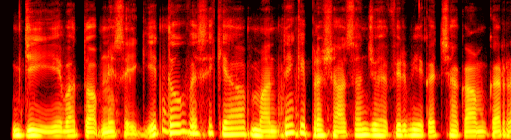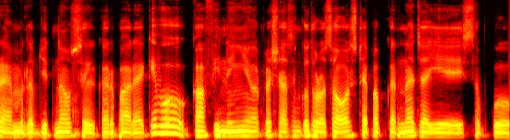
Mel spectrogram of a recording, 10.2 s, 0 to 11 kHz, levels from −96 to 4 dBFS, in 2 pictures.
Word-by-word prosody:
जी, 125 0 +5 0.2
ये 110 - 0
बात 110 +3 -1
तो 100 - +3
आपने 100 +1 +2
सही 80 -6 -3
की 140 - +2
तो 180 - +5
वैसे 165 -2 0
क्या 140 0 +3
आप 145 -1 -1
मानते 110 +7 +2
हैं 180 - +3
कि 180 - +2
प्रशासन 125 0 +2
जो 125 -1 +4
है 115 - +3
फ़िर 120 -1 +1
भी 125 0 +3
एक 110 - -2
अच्छा 115 +1 -2
काम 105 0 +1
कर 105 +2 -1
रहा 105 -2 0
है। 95 - -2
मतलब 95 -2 -2
जितना 100 +2 -1
उससे 100 -2 -2
कर 95 0 -2
पा 95 - +1
रहा 90 0 -2
है 95 - -4
कि 165 - -3
वो 175 - +4 0.2
काफ़ी 115 +2 0
नहीं 110 +1 0
है 110 - -2
और 105 - -4
प्रशासन 105 0 -4
को 115 - -2
थोड़ा-सा 105 -2 -1
और 100 +3 0
स्टेप-अप 100 -4 -4
करना 100 +2 0
चाहिए 95 -3 -2
इस 90 - -8
सबको 95 -5 -4
110 Hz, 275 wpm, -19 LUFS, 100-125 Hz, 0.2 s, जी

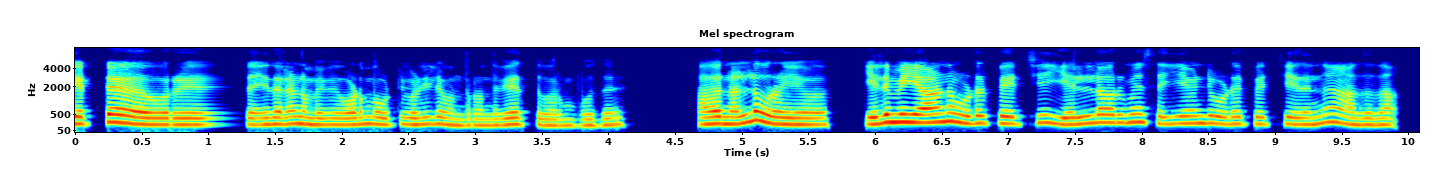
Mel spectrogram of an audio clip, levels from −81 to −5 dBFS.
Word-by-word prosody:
கெட்ட 210 +3 -2 0.4
ஒரு 185 0 0 0.6
இதெல்லாம் 200 +2 0
நம்ம 185 -2 0 0.2
ஒடம்ப 200 +1 0
விட்டு 185 +2 -6
வெளியில 200 +2 -2
வந்துரும் 170 0 -5
அந்த 170 - -4
வேர்த்து 190 0 -2
வரும்போது. 165 +1 -5 0.7
அது 205 +1 +5
நல்ல 230 +7 +1
ஒரு 205 -3 +3 0.7
எளிமையான 250 +3 +5
உடற்பயிற்சி. 215 0 -2 0.2
எல்லோருமே 240 +4 0
செய்ய 205 +1 -3
வேண்டிய 220 0 -1
உடற்பயிற்சி 200 0 -5
எதுன்னா, 200 +7 -2
அதுதான். 185 0 -3
200 Hz, 130 wpm, -22 LUFS, 185-220 Hz, 0.7 s, அது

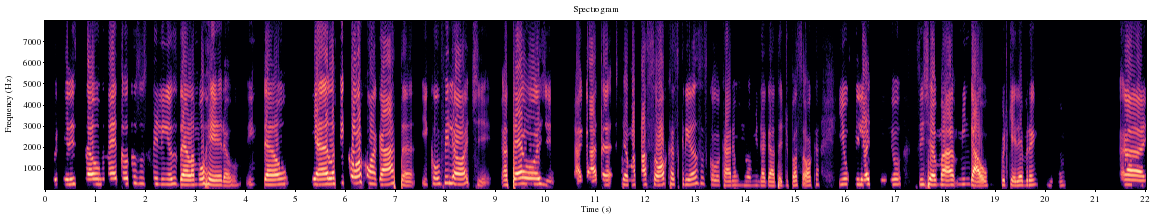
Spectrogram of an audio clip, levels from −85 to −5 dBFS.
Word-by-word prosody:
porque 470 - -6
eles 245 +2 0 0.2
são, 245 +1 +5
né, 250 +1 0
todos 275 +2 -3
os 275 -2 -10 0.2
filhinhos 250 0 -3
dela 225 -1 +5
morreram", 215 -5 0
então, 240 +1 +1 0.5
e 255 - +3
aí 245 +1 +7
ela 260 +1 +6
ficou 315 +1 +2
com 300 - +3
a 270 - +2
gata 235 -6 +1 0.2
e 245 - -13
com 265 +1 -3
o - - -9
filhote, 265 -4 0 0.2
até 255 +5 +4
hoje, 255 -6 0 0.4
a - - -4
gata 360 -6 -1 0.3
chama 220 0 -2
Paçoca. 230 +2 +1
As 245 - -8
crianças 255 +3 -4
colocaram 205 -3 -5
o 205 - -16
nome 200 -1 -12
da 190 -1 -3
gata 185 -1 -2
de 200 - -19
Paçoca, 205 +3 -4 0.4
e 245 +2 -4
o - - -5
filhotinho 245 - -2 0.3
se 240 0 -6
chama 225 -2 +4
Mingau, 250 -5 +1 0.3
porque 215 0 -4
ele 195 0 -2
é 205 - +2
branquinho. 215 +3 -5 1.6
Ai, 225 -2 +4
240 Hz, 130 wpm, -18 LUFS, 220-260 Hz, 1.6 s, aí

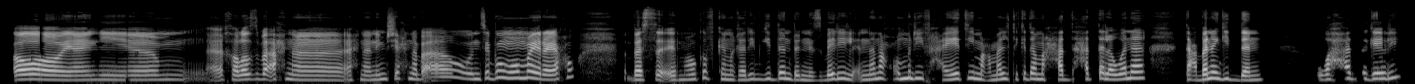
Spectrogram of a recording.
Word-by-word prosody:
آه 225 -2 +7
يعني، 210 +1 +2
آمم، 215 +1 -2 0.4
خلاص 230 +3 +1
بقى 240 0 +1
إحنا 240 -2 -2 0.5
إحنا 210 -3 -5
نمشي 245 +6 -4
إحنا 265 -4 -7
بقى 180 - -1
ونسيبهم 290 +4 -3
هُم 295 +1 +2
يرَيّحوا. 265 +3 +6 0.6
بس 215 -1 +1
الموقف 235 +7 -3
كان 235 -2 -7
غريب 220 +3 -7
جدًا 260 +1 -3
بالنسبة 210 0 -4
لي، 270 +1 -2
لإن 220 -1 -6
أنا 265 +2 -2
عمري 280 +1 -3
في - - -14
حياتي 250 +6 -1
ما 230 -4 -2
عملت 240 +5 -6
كده 260 +1 -3
مع 240 - -3
حد، 220 -1 -2
حتّى 255 +2 -4
لو 235 0 0
أنا 290 +2 +2 0.4
تعبانة 235 +7 +5
جدًا 210 -3 +1 0.5
وحد 240 +3 -3
جالي 270 +6 +1
235 Hz, 155 wpm, -24 LUFS, 215-265 Hz, 0.6 s, آه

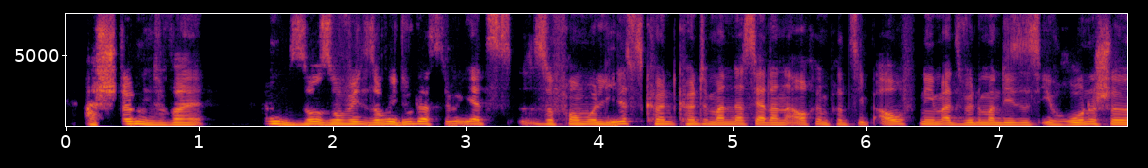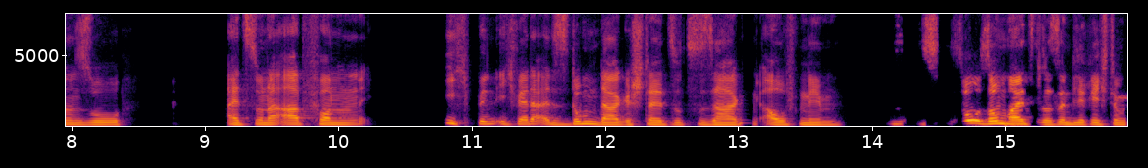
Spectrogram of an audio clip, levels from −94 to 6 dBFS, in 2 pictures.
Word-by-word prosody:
Ah, - - -1
stimmt, 155 -7 +1
weil 130 +1 -1 0.4
un 180 -6 +1
so 155 +6 +2
so 150 +1 +1
wie 160 0 +3
so 150 +1 0
wie 160 - +6
du 155 - 0
das 170 0 0 0.2
jetzt 160 -2 -3
so 150 -2 -5
formulierst, 155 +4 0
könn 160 -2 -2
könnte 155 +1 -4
man 150 0 -1
das 150 -1 -2
ja 150 - +1
dann 145 0 -2
auch 150 +1 -5
im 150 - -3
Prinzip 145 +1 -8
aufnehmen, 155 0 -2
als 145 -2 -3
würde 140 +1 -1
man 145 -1 0
dieses 130 0 -4
Ironische 145 +2 0
so 135 0 -1 0.8
als 145 -2 +1
so 150 - -1
'ne 145 +1 +2
Art 150 0 +4
von 145 -2 0 0.6
„Ich 200 -7 -5
bin 170 0 0
ich 160 -5 -6
werde 160 +1 +2
als 135 -3 -2
dumm 165 +2 +2
dargestellt" 130 0 +2
sozusagen 130 +2 -2
aufnehmen. 130 -3 -2 0.3
S 160 +2 -10
S - - -25
So 190 0 +6
meinst 160 -5 +5
du 140 - -2
das 140 - 0
in 155 - +3
die 145 - +3
Richtung, 145 -1 -1
150 Hz, 200 wpm, -22 LUFS, 135-155 Hz, 0.8 s, wie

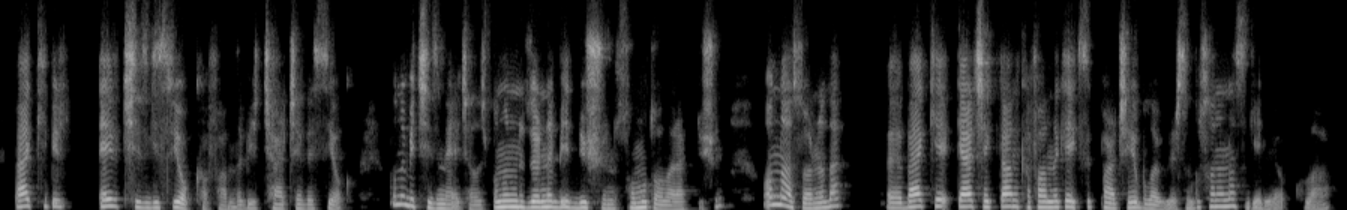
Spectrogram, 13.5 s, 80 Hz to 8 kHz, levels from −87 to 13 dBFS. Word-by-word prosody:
Belki 245 +1 0
bir 230 - -5 0.3
ev 250 +1 +3
çizgisi 195 -1 +1
yok 180 -6 +2
kafanda, 70 - -11
bir 85 - -5
çerçevesi 155 - -5
yok. - - -8 0.4
Bunu 315 -1 0
bir 255 - +1
çizmeye 170 -7 0
çalış. 145 0 -7
Bunun 225 +2 +6
üzerine 215 0 +4
bir 210 -3 +1
düşün, 170 -5 +2
somut 185 +4 +1
olarak 140 -3 -4
düşün. 245 +2 -7 0.3
Ondan 300 -5 +2
sonra 190 -1 -1
da, 255 +2 -3 0.4
eee, 190 0 -1
belki 235 +2 +2
gerçekten 235 0 +4
kafandaki 215 0 +1
eksik 215 0 -2
parçayı 190 0 +1
bulabilirsin. 150 -4 -3
Bu 205 - -7
sana 235 +2 -1
nasıl 250 0 -4
geliyor - - -8
kulağa? - - -11
210 Hz, 155 wpm, -23 LUFS, 175-235 Hz, 0.4 s, Bunun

